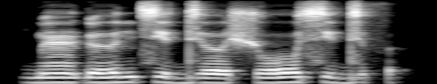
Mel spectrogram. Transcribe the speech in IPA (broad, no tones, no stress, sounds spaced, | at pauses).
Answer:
ɡ͡b ɛ̃ː ɗ ɘː nʲ sʲ ɛ dʲ əː ʃ oː sʲ ɘ dʲ ə θ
